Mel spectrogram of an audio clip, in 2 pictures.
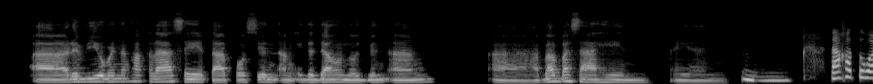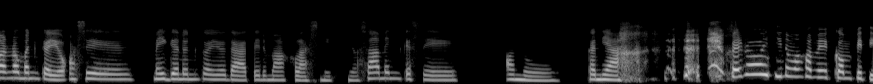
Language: Filipino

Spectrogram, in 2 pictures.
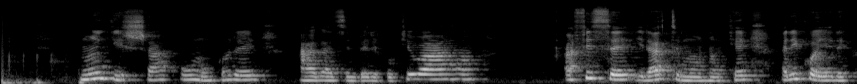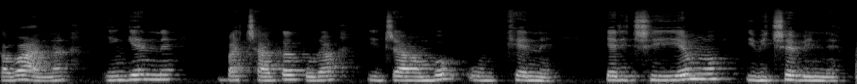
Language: Rundi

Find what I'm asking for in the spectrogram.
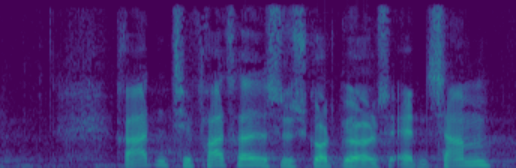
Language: Danish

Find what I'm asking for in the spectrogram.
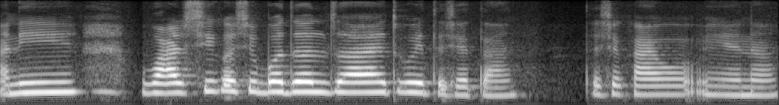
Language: Konkani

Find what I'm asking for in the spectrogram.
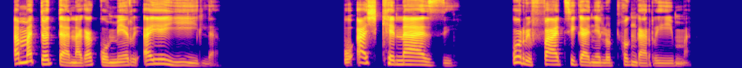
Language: North Ndebele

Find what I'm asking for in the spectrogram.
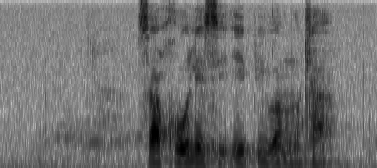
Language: Northern Sotho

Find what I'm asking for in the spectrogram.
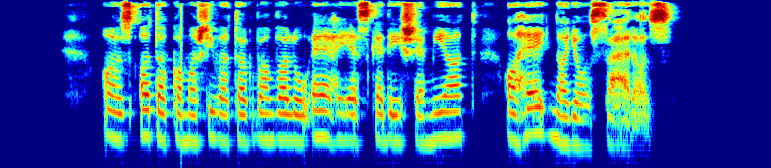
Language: Hungarian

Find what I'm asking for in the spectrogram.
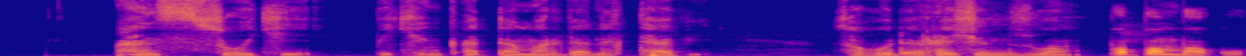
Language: Hausa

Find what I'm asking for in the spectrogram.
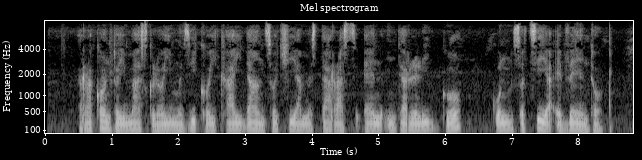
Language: Esperanto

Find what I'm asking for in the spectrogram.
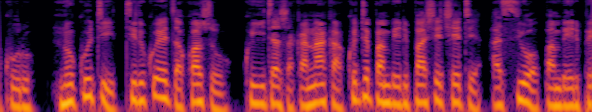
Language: Shona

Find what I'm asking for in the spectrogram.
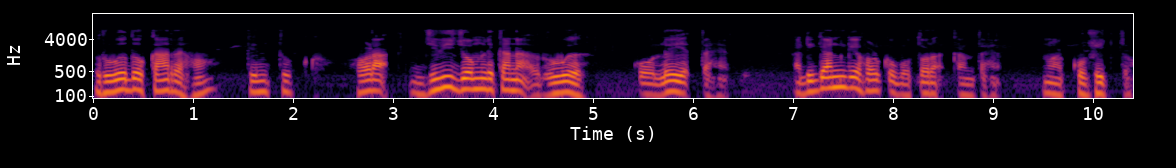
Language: Santali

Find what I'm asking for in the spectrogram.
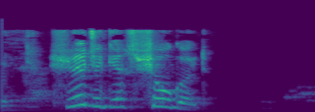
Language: Abkhazian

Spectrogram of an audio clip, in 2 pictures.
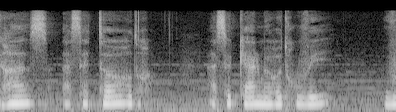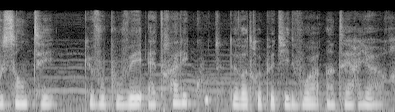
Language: French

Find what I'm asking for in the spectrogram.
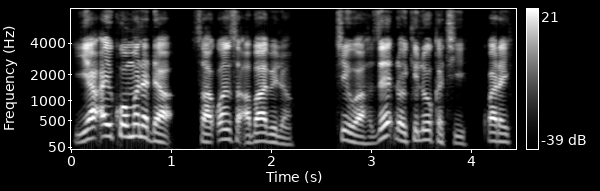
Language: Hausa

